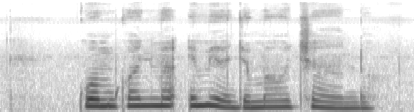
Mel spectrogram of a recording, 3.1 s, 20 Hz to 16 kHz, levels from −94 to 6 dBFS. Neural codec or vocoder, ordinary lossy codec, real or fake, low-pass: vocoder, 44.1 kHz, 128 mel bands every 256 samples, BigVGAN v2; AAC, 64 kbps; fake; 14.4 kHz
